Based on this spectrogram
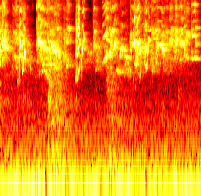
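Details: High, raspy chatter of rosy-faced and Fischer's lovebirds, with a few rising squeaks standing out from the continuous twittering song.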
